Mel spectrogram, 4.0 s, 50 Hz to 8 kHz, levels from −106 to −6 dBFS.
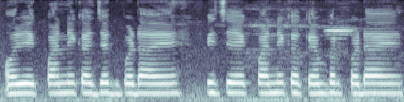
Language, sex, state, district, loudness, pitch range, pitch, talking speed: Hindi, female, Rajasthan, Barmer, -14 LUFS, 240-250 Hz, 240 Hz, 205 wpm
